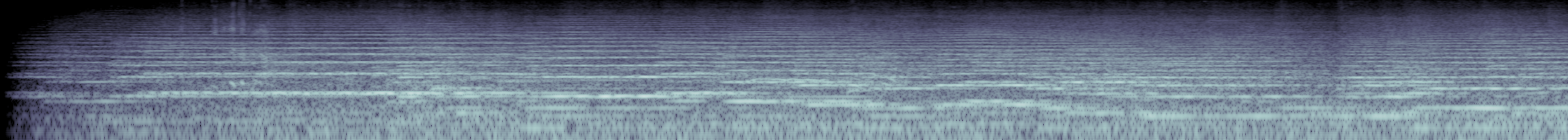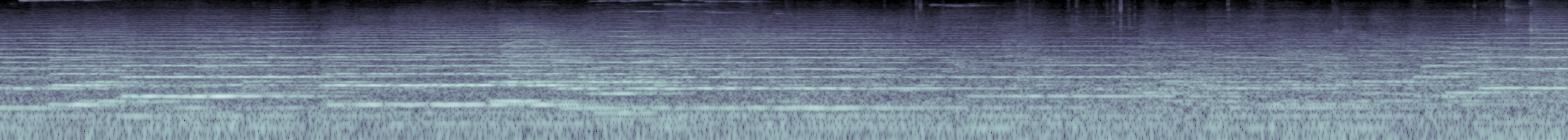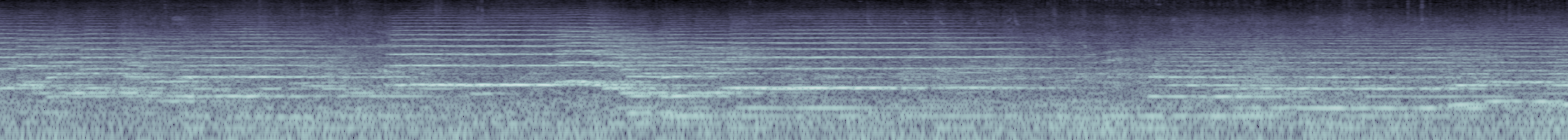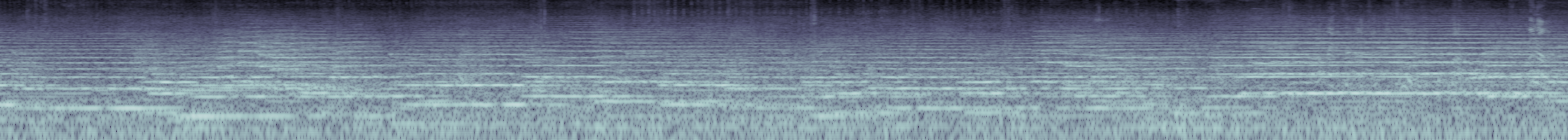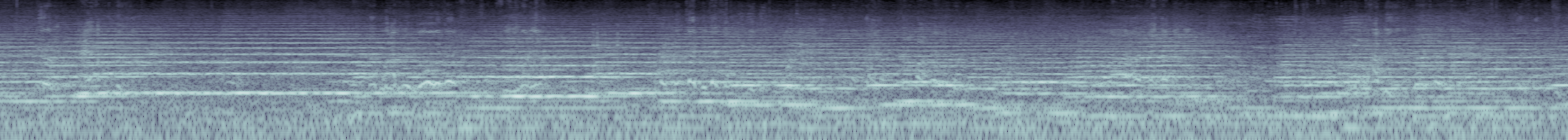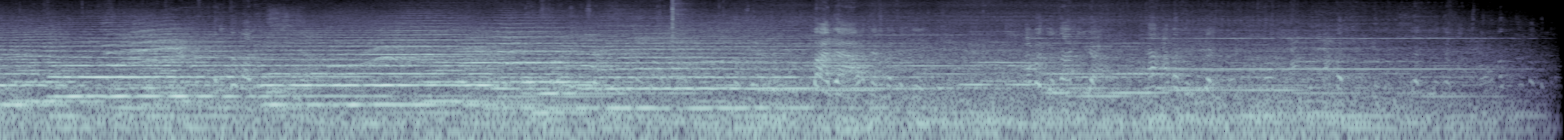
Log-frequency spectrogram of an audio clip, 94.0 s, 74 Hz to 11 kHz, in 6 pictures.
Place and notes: Erchong Floodway, New Taipei City - Band Practice
Band Practice, Beneath the viaduct, Rode NT4+Zoom H4n
New Taipei City, Taiwan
